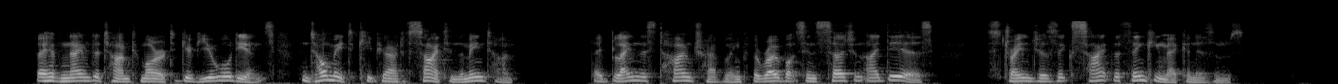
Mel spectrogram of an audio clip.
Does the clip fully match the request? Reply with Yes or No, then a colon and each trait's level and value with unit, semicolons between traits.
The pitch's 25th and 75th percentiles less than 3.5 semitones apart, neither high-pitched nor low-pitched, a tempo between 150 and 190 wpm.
No: average, 4.4 semitones; medium, 150 Hz; average, 170 wpm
